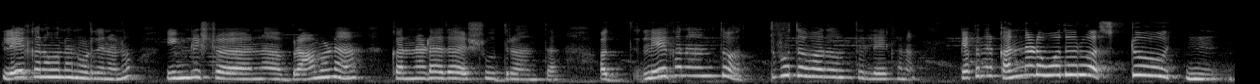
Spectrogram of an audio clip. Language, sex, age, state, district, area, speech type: Kannada, female, 18-30, Karnataka, Chitradurga, urban, spontaneous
